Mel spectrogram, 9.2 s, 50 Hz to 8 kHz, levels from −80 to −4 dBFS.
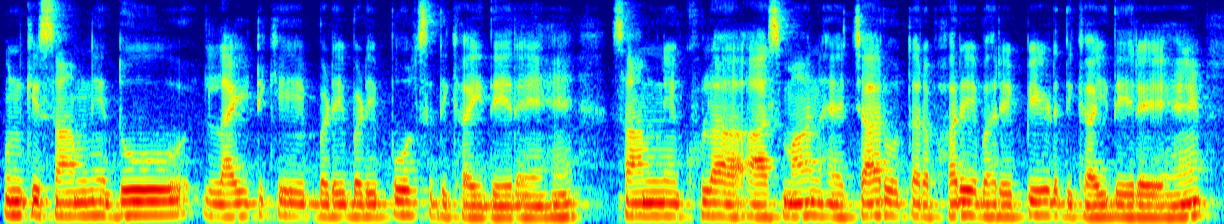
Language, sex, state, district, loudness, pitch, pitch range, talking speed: Hindi, male, Gujarat, Valsad, -17 LUFS, 120 Hz, 115-130 Hz, 165 wpm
